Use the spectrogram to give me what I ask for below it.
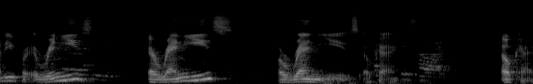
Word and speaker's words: erinyes: Erinyes? Erinyes. Okay. Okay, my wife says erinyes, and she's a classics major, so we're gonna trust her on that.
